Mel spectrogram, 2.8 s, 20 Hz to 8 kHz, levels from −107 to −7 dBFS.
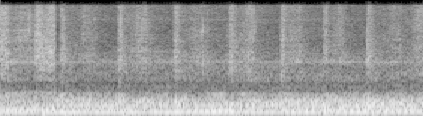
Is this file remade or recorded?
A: recorded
